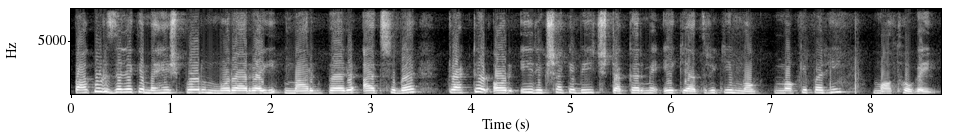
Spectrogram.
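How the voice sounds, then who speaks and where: A woman reads a scripted news bulletin as a radio newsreader, in a formal, measured manner. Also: on the high side, dark tone, rough recording.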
